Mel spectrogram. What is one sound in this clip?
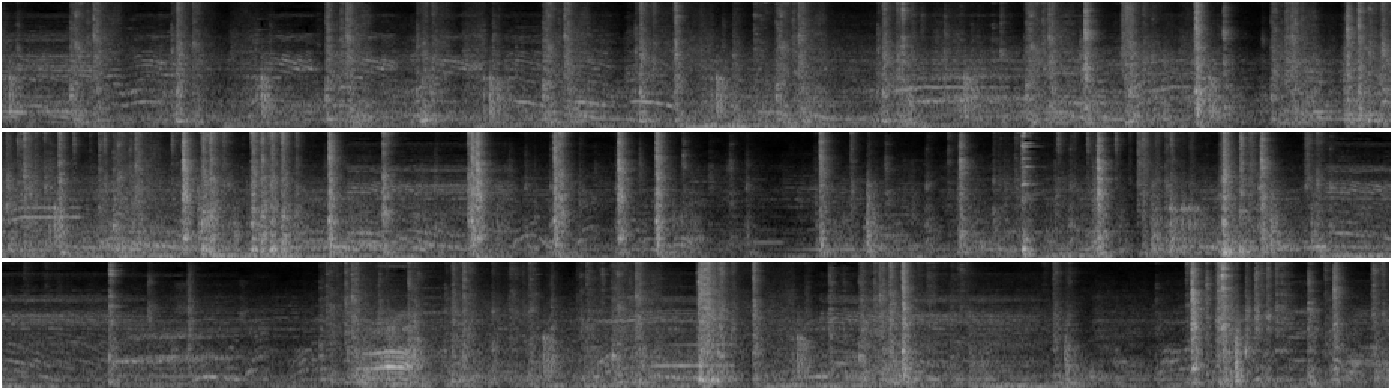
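A pinball machine plays music and sound effects from its speakers.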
